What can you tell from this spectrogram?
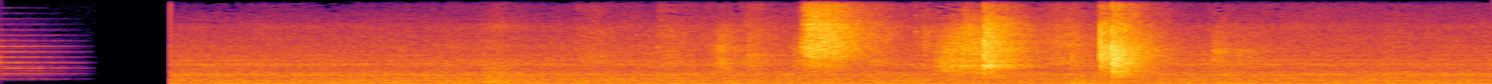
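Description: Screw cap twisted off a plastic bottle of sparkling water, the gas escaping in three short hisses in the second half. Under it runs a steady low rumble.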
